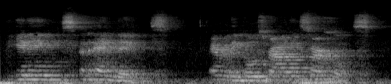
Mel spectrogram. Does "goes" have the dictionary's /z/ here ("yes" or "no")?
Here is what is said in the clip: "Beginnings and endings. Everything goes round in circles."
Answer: yes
